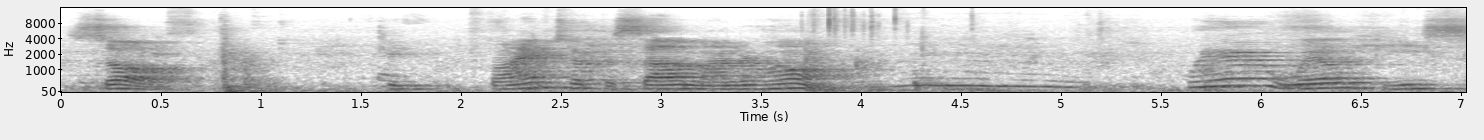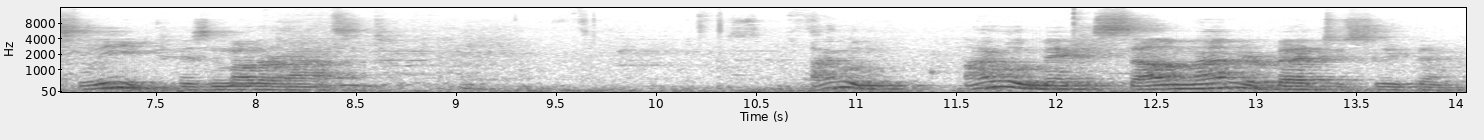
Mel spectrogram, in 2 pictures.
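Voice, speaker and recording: A man with a fairly high voice teaches young children through an interactive read-aloud. He instructs, rephrases and puts questions to his listeners. The recording is distant and strongly reverberant, with clear background noise. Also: lively intonation, takes it slowly, pauses often. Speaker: elementary school teacher. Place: indoor classroom. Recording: roomy, echoey, distant mic with background noise.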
